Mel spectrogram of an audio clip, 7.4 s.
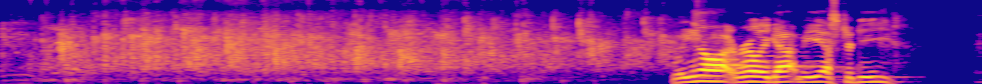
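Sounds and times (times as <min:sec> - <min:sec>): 
audience applause: 0:00.0 - 0:05.8
speech: 0:05.0 - 0:06.8.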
